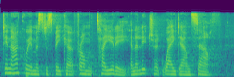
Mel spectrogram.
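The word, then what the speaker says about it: Taieri: Which is Tyree. Is that right? – Ah, yes.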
